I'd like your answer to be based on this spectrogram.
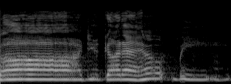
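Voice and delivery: desperate, very high cry with God stretched out. Retelling crying out to god when late for a funeral: imitating crying out. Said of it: "I'm crying out to God".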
